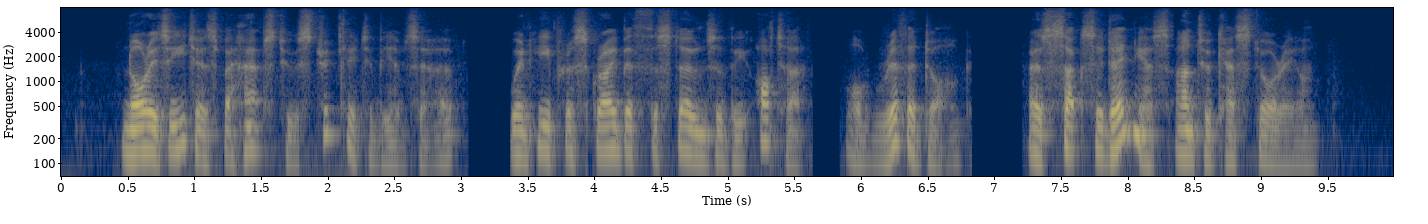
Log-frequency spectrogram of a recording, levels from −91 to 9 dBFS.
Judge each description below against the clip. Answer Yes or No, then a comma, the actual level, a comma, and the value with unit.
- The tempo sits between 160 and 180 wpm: No, average, 145 wpm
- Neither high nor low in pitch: No, low, 130 Hz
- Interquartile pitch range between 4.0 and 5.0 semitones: No, wide, 5.4 semitones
